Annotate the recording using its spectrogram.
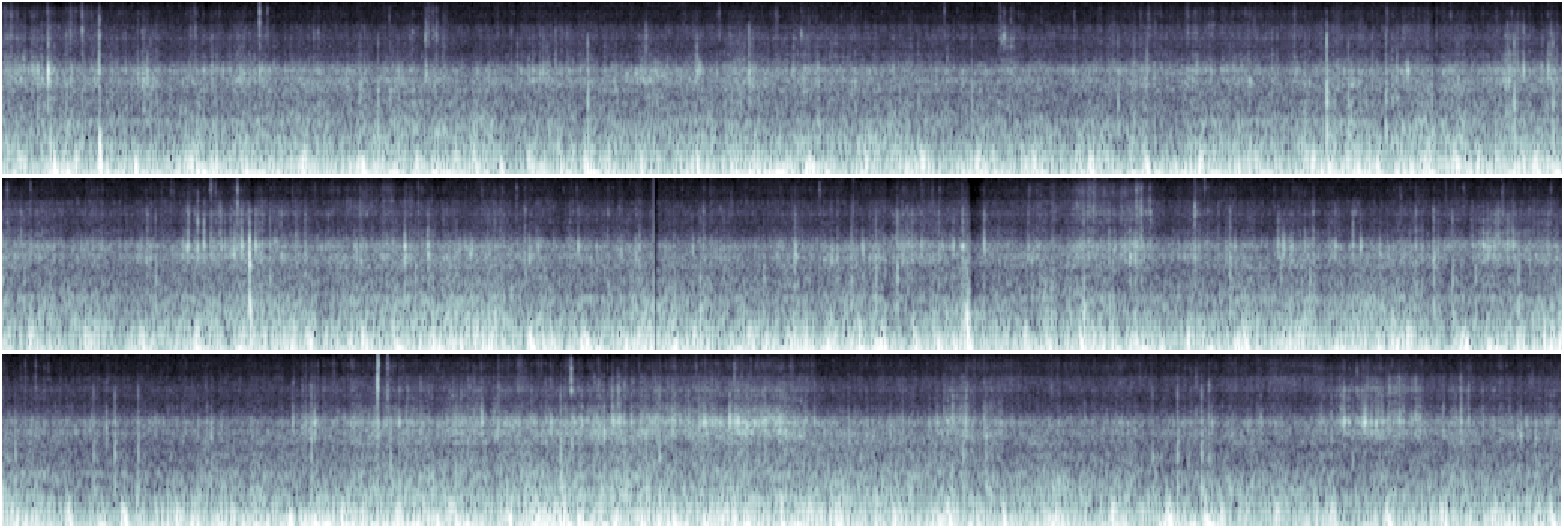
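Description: Rumble and rattle of a mountain bike ridden over a rough, partly frozen forest trail, with heavy wind buffeting on the action camera's microphone. A few sharp knocks from the bike jolting over bumps.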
